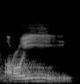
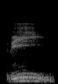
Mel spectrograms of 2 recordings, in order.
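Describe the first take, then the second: First: The r is heavy and thick. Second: The r is light and thin. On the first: The speaker calls it wrong. "bukan roi" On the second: The speaker calls it right. "Namun kalau dia kasroh, maka dia masuk tarqiq, tipis"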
